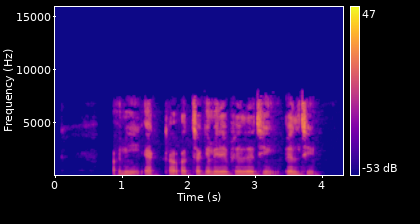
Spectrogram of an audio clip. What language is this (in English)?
Bangla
